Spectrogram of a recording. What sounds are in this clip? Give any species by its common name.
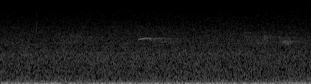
Red-eyed Vireo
